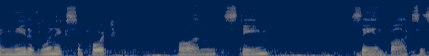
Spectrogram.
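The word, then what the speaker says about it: s&box: Sandbox is how you're supposed to pronounce that.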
